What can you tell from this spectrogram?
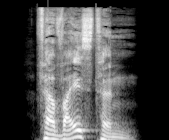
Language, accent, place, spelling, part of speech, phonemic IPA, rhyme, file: German, Germany, Berlin, verwaisten, verb / adjective, /fɛɐ̯ˈvaɪ̯stn̩/, -aɪ̯stn̩, De-verwaisten.ogg
- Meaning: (verb) inflection of verwaisen: 1. first/third-person plural preterite 2. first/third-person plural subjunctive II; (adjective) inflection of verwaist: strong genitive masculine/neuter singular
